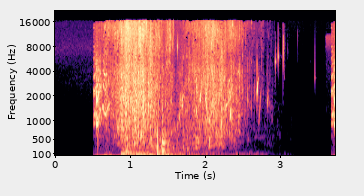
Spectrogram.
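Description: Oars row a small boat carrying two people across a pitch-black sea, sweeping through the water in one long swishing stroke with a low churning wash, trailing off into a few small drips and splashes. No one speaks.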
